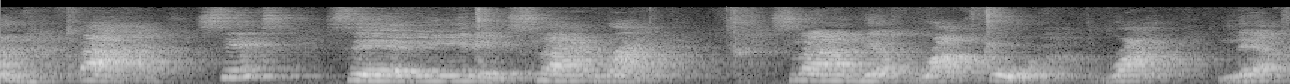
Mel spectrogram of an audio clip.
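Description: Speech only: a woman's voice calling out dance counts and step cues.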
